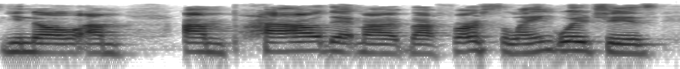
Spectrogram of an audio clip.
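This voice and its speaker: A woman's voice: medium pitch, little pitch movement, a little slow, pushed and bright. Southern woman with a muffled sound. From American South. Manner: chatty, many fillers, proud. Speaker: guest, body image coach. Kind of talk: remote podcast interview.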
